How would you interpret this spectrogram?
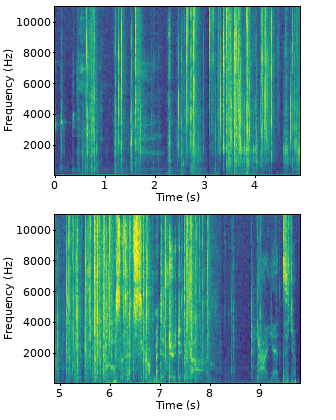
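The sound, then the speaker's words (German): A plastic bag is opened in a studio with a dense, continuous crinkling and crackling that runs throughout, broken by sharper rustling bursts. Soft whispering seems to sit underneath. “Aber wir haben ja jetzt eine Tüte da noch liegen.”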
